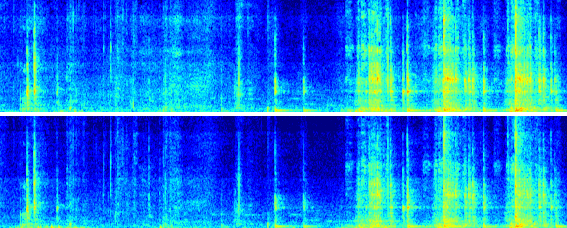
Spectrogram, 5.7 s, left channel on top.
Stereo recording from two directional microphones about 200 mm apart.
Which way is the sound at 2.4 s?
25° left (ahead or behind).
